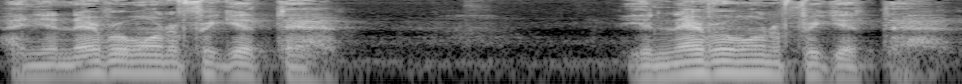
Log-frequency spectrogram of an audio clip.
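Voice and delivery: normal talking voice

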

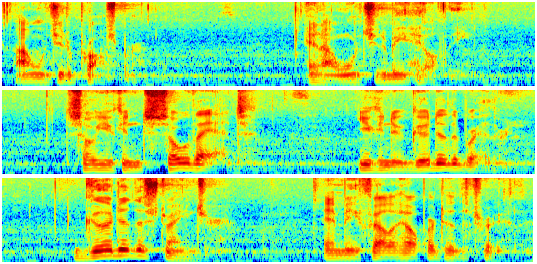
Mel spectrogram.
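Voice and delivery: soft, low, heartfelt reading; tender, earnest quote. Acted. Quoting John's letter to flock.

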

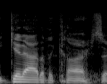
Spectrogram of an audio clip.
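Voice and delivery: dickhead cop. Retold or imitated. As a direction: talk down like a cop at a traffic stop. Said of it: "that guy looks like the cop".

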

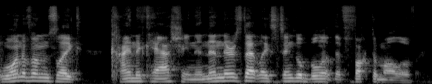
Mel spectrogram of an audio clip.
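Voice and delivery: normal talking voice

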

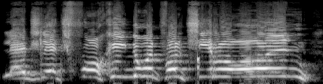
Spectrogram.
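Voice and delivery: high, loud, slow rallying roar; mock battle cry. Rallying cry after removing false teeth.

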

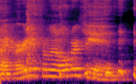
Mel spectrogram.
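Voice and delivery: high laughing reply. Real, not acted. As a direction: say it through laughter. Joking defence while laughing.

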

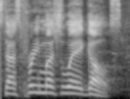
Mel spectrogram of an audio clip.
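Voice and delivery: usual speaking voice

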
